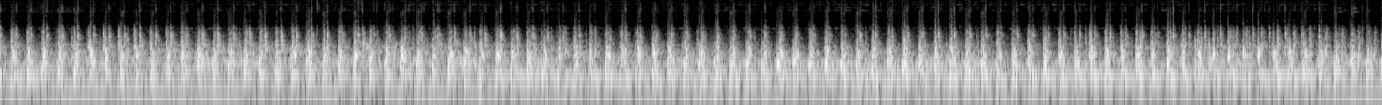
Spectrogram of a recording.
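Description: Shamanic frame drums (bubens) beaten together in a fast, even beat, over a steady low drone.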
